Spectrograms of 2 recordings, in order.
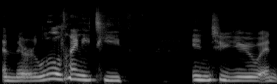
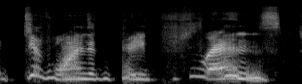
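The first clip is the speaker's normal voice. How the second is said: high gnomish creature voice; 6 semitones higher, 4 dB louder than usual. Voicing a mimic that copies a gnome, speaking to a player: mimicking a gnome's voice. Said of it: "like the gnome that it was".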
